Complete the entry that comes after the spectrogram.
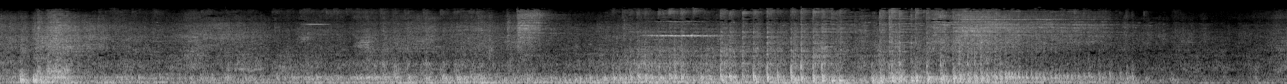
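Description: Freight train of aluminium coal hopper cars rolling past close by: steel wheels rumbling and clacking on the rails, with a brief high wheel squeal about six and a half seconds in. The noise eases off near the end.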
